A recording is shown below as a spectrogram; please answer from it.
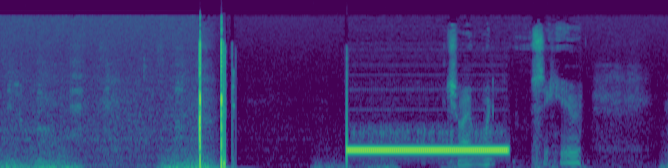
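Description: Telephone call tone: one steady, loud tone lasting about two seconds, starting a little past the middle, after two sharp clicks.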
